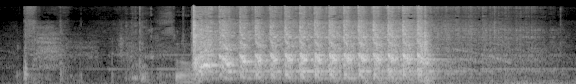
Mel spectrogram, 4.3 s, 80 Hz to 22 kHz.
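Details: 1998 Toyota Camry after fixing a no start from a faulty wiring harness, having replaced fuel pumps; starter cranks about two seconds, engine catches cleanly and settles to an even, steady idle, normal.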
